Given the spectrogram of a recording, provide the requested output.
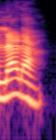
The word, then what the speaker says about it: Lara: I really like the way that you say your name because it's so infectious that it makes all the other people say your name. People that might not attempt another dialect or accent, we all try to go for a Lara. – Yeah, Lara. – But I can't roll my R's.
